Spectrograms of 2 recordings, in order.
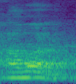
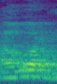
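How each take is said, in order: First: The word begins with an h sound. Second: The word begins with a vowel sound. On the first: The speaker calls it wrong. "Not" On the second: The speaker calls it right. "ಸ್ವರದ ಉಚ್ಚಾರ ಬರ್ತಾ ಇದೆ"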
